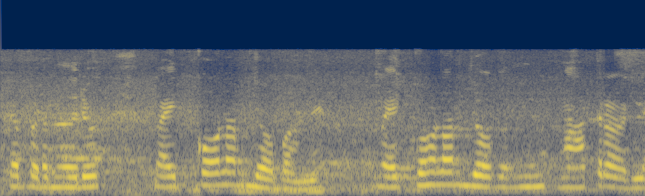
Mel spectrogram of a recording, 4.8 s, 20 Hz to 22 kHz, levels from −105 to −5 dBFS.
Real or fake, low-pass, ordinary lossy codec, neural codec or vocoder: real; none; none; none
